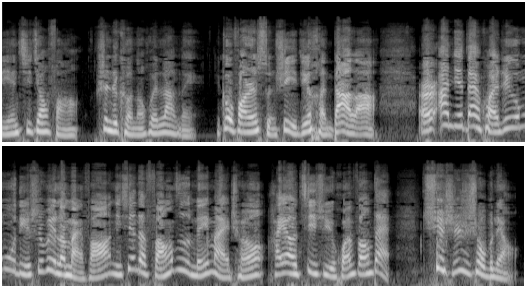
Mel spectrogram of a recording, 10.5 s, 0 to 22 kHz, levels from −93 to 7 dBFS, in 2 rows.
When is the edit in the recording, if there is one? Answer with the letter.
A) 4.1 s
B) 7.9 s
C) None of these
C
